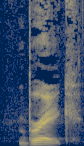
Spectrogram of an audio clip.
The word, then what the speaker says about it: Brake: You can get me at Blake dot Break. You know, kind of like how like an Asian person would say my name, like hero Break.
